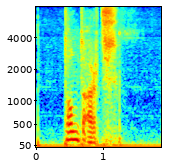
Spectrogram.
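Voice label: "tandarts", Dutch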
